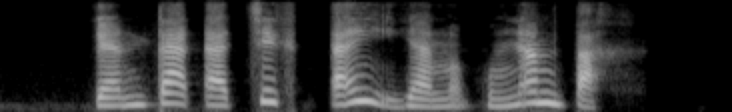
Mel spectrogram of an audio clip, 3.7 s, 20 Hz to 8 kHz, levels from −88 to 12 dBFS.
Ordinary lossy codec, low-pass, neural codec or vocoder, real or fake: Opus, 32 kbps; 7.2 kHz; codec, 16 kHz, 0.5 kbps, FunCodec, trained on LibriTTS, 25 frames a second; fake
